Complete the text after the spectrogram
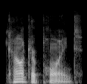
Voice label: "Counterpoint", American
